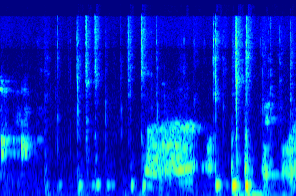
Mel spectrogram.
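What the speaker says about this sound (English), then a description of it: "I'm just typing" Quick, uneven tapping on a computer keyboard, close and clear, with bursts of keystrokes, a brief louder patch of clatter, and faint talking in the background.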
